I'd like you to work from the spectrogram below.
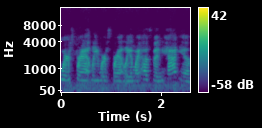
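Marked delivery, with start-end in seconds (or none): none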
